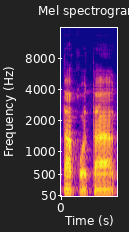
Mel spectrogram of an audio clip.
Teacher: hanya satu harkat Fi fiainil taqota ketika wasol ya laf kkota dibacanya dengan izhar dan jelas ya Kenapa karena alif lam bertemu dengan Ta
